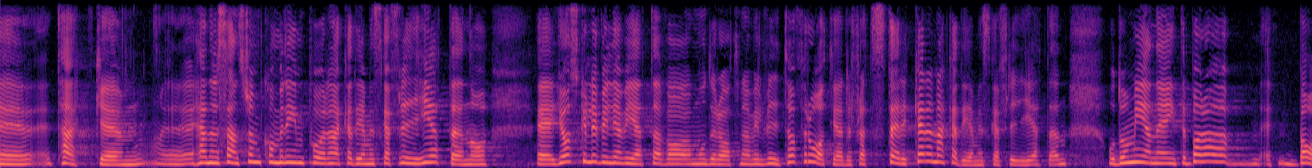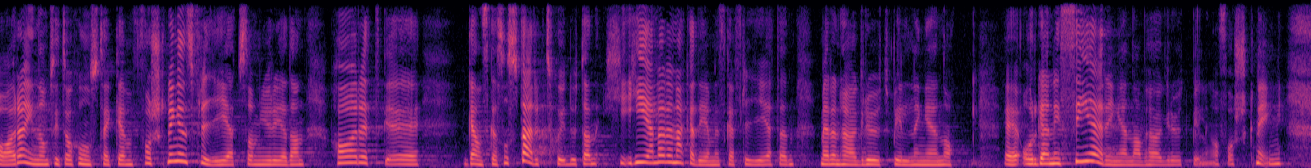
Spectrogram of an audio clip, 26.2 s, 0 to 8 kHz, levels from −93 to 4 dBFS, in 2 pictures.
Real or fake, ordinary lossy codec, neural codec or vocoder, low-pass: real; none; none; none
